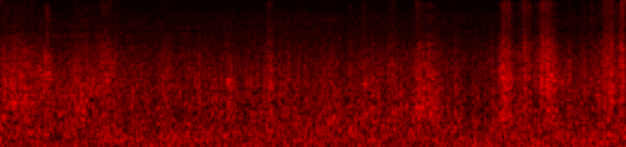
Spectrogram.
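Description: Wind gusting across the camera microphone on an exposed mountain ridge, a loud, heavy rush of wind noise.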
